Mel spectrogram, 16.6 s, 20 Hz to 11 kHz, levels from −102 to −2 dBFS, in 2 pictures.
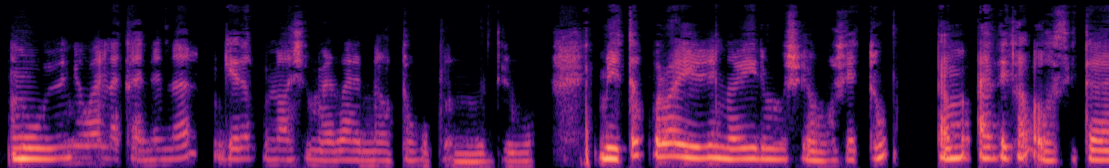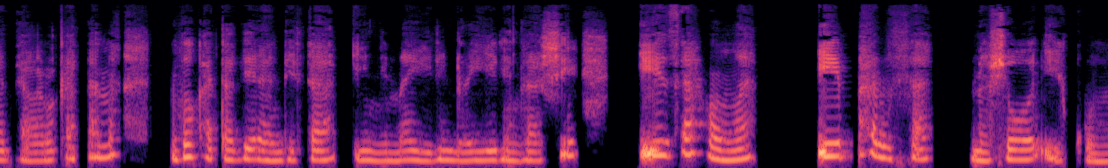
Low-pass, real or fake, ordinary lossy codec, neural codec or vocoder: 9.9 kHz; fake; MP3, 48 kbps; codec, 44.1 kHz, 3.4 kbps, Pupu-Codec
